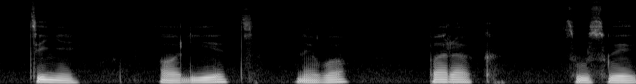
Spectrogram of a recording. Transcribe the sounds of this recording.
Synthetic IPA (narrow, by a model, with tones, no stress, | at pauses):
t͡si˦ɲe˨ | ɔ˨lie˦t͡s | nḛ˨βɔ˦ | pa˦ɾak | su˨swe˦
